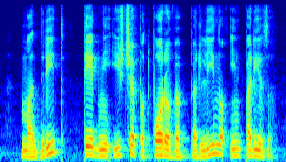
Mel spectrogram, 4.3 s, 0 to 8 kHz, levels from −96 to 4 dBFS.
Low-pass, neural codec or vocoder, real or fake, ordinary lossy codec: 7.2 kHz; none; real; AAC, 48 kbps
